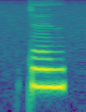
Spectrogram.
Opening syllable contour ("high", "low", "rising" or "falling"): high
